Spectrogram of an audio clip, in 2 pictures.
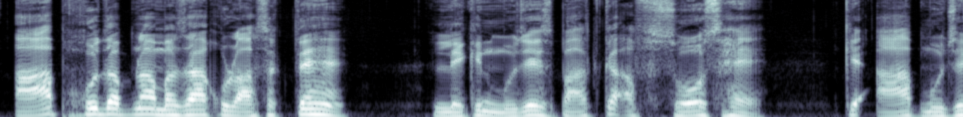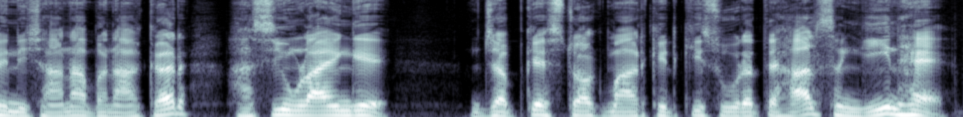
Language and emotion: Urdu, disgusted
